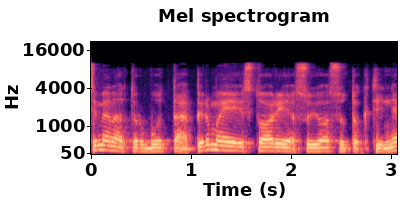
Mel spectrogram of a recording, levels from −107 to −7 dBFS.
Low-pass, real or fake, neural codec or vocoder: 9.9 kHz; real; none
